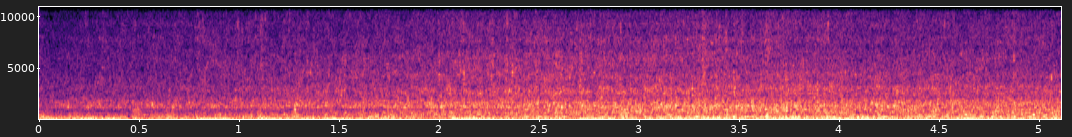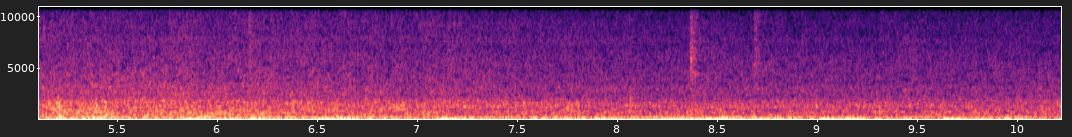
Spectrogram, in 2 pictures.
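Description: Small mountain stream running over rocks: a steady rushing of water.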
